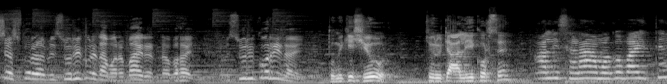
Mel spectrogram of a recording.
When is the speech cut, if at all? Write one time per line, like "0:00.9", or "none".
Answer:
0:03.1
0:05.2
